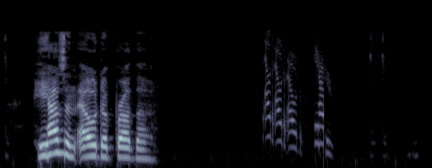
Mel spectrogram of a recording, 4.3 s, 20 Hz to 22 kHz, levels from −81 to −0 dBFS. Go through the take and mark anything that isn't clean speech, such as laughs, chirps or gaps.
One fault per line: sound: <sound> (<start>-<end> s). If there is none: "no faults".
sound: chirp (2.6-3.3 s)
